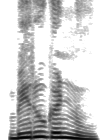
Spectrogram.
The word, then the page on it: ಬಿರುಗಣ್ಣ: birugaṇṇa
